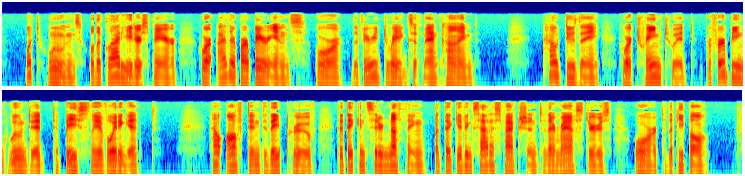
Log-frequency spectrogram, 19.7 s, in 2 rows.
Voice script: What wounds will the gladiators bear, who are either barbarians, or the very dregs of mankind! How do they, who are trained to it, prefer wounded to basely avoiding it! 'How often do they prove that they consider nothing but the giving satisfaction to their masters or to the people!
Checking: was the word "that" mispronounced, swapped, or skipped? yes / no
no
